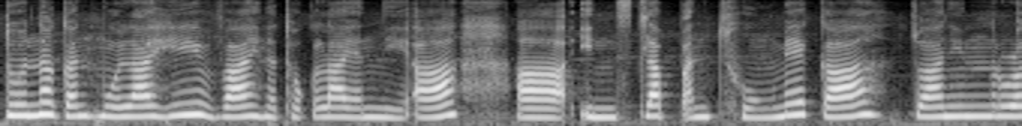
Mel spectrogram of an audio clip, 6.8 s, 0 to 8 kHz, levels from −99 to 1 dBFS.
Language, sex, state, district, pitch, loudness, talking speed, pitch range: Mizo, female, Mizoram, Aizawl, 240 Hz, -15 LUFS, 185 wpm, 225-250 Hz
